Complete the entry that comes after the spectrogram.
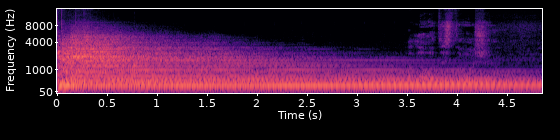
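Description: An electric guitar strums one chord through a TC Electronic Spark boost pedal at full blast, a loud, heavily boosted distorted tone that sustains and gradually decays, with faint fret noise near the end.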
